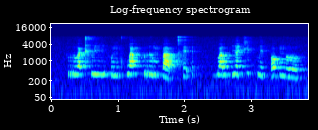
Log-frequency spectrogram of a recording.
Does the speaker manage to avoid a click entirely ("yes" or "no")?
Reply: yes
